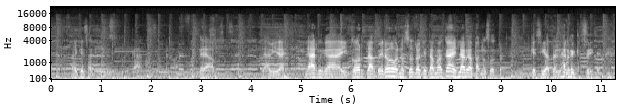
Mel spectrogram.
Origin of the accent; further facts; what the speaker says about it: Argentina; ojalá que Japón haga un buen torneo, loco, y que se traiga la Copa Argentina, como todo argentino, ¿no?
